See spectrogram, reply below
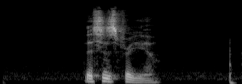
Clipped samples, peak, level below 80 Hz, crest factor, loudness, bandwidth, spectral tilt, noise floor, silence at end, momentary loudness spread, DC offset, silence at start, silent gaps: under 0.1%; -2 dBFS; -58 dBFS; 24 dB; -21 LUFS; 16 kHz; -2 dB/octave; -65 dBFS; 0.1 s; 17 LU; under 0.1%; 0.85 s; none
